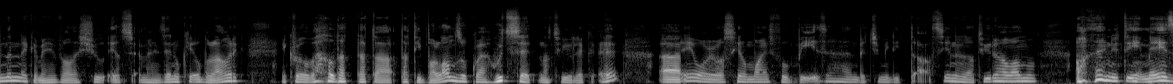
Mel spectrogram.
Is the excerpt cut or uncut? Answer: cut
